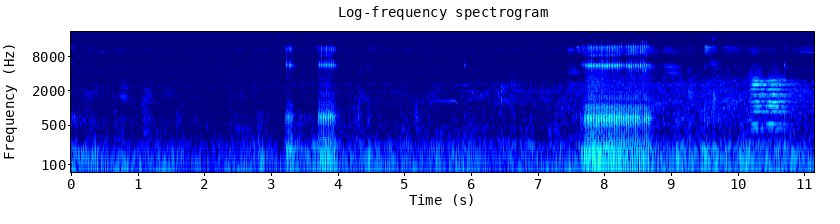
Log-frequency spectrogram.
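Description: A Pekingese snores with low, rumbling breaths and a louder snort near the end.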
